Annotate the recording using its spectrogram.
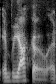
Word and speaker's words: Imbriaco: And welcome, Mark Imbriaco.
